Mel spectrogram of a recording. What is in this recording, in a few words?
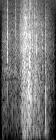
cloth; tacz; daffas arsenal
